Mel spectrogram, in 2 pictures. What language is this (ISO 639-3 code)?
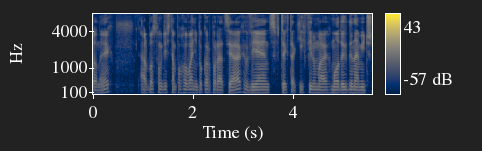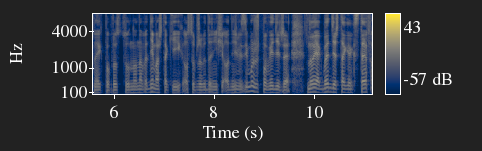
pol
